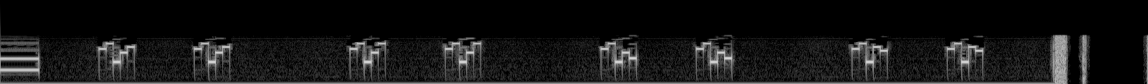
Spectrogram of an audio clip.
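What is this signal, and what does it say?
Five-tone selective call (ZVEI), heard as quick runs of five tones, tones of about 70 ms. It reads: 88169 88169 88166 88166 88163 88163 88197 88197
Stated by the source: ZVEI five-tone selective call 88447 received on SDR by fire brigade Feuerwehr Orlamünde.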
